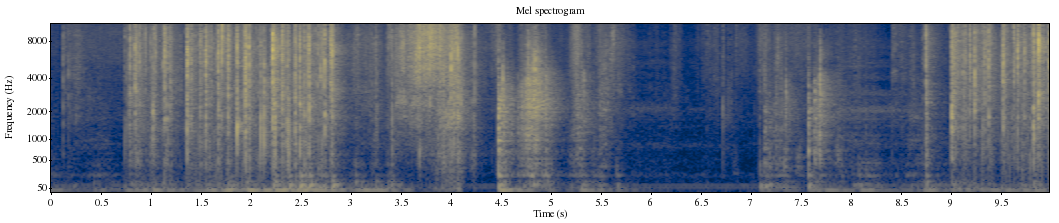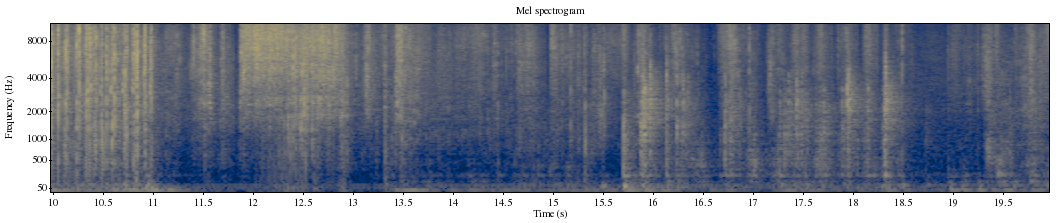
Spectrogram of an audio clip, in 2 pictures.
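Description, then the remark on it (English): Riffling and shuffling of a deck of tarot cards, bursts of crisp papery flutter and slaps repeating over twenty seconds with brief pauses between shuffles, no voices. “So I'll open this up, give this a shuffle, and we'll see what comes up for us this week.”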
